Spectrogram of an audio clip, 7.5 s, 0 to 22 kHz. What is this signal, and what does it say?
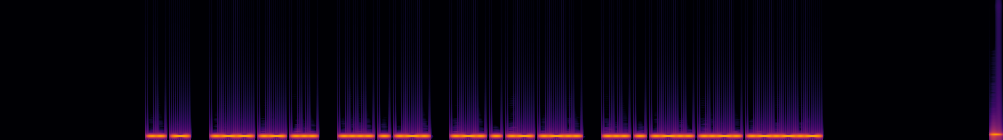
Morse code, heard as a keyed tone, about 37 wpm, 700 Hz. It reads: IT WAS HER REAL SELF.
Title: Sentences from Top 1000 Words - Review Part 1 - 40wpm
